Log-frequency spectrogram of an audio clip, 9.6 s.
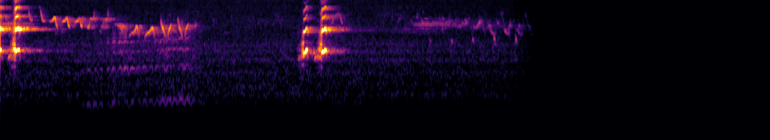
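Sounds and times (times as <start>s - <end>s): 
adult Northern Hawk Owl vit vit vit calls: 0.0s - 6.6s.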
